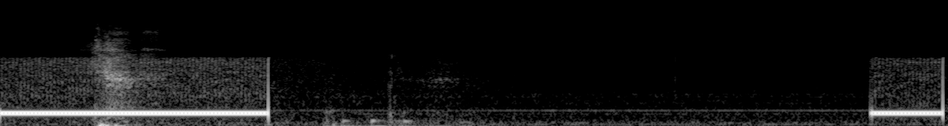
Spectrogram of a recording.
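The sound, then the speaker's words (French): A phone ringback tone on an outgoing call: a steady, loud electronic hum plays for about two seconds, falls silent for four, then starts again, with faint background noise in the gap. “OK, ça sonne.”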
